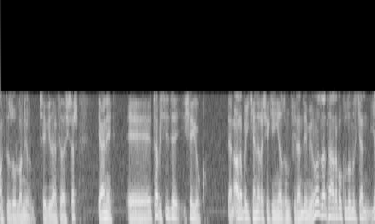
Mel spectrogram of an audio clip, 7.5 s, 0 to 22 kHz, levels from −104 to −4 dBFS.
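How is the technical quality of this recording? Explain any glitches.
The recording has no glitches to explain in its technical quality.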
